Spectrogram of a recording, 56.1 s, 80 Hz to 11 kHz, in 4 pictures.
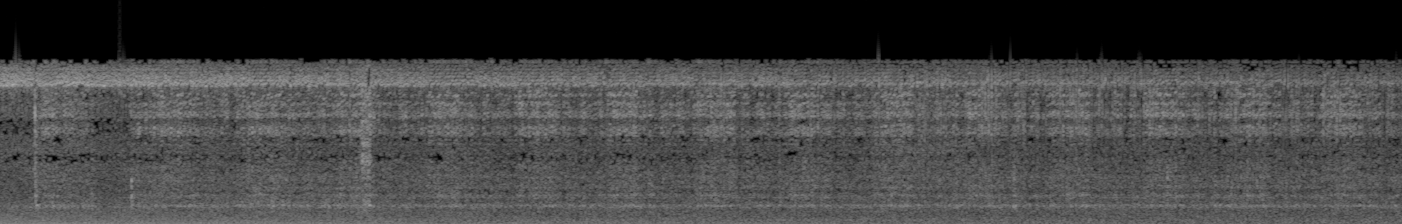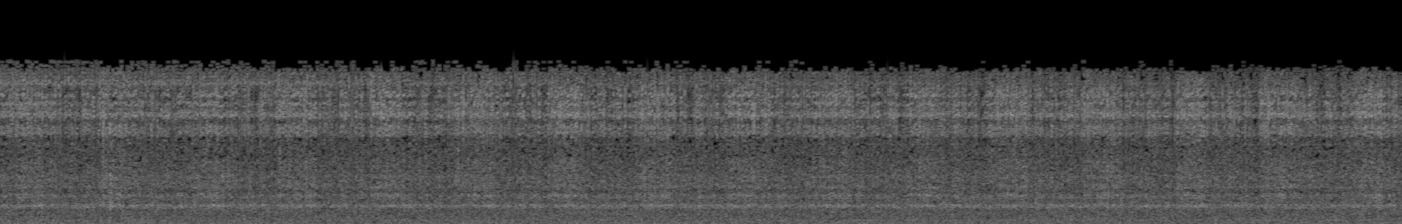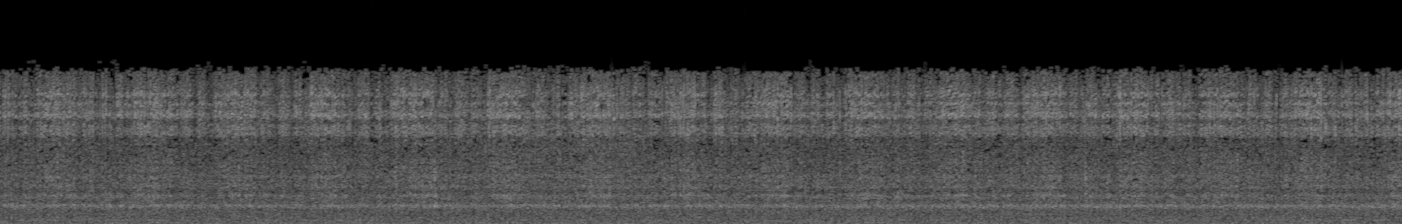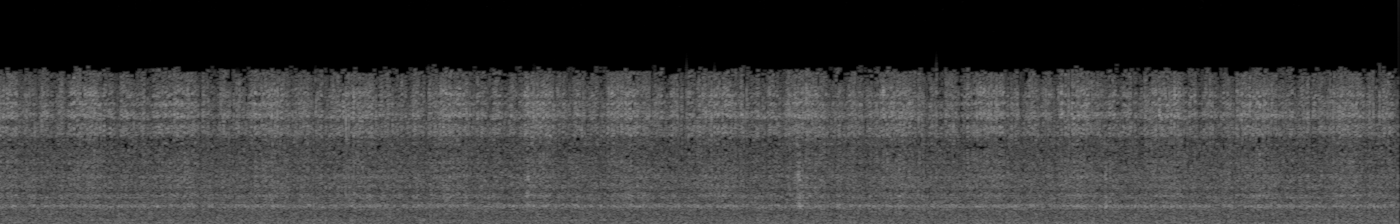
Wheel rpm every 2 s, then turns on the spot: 20, 40, 30, 30, 30, 30, 30, 30, 30, 30, 30, 30, 30, 30, 30, 30, 30, 30, 30, 30, 30, 30, 30, 30, 30, 30, 30, 30.
0-4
